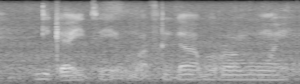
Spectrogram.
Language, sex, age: Tswana, male, 18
